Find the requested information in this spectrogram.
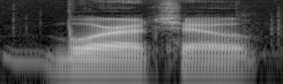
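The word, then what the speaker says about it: Borracho: That's that's the drunk guy from Mortal Kombat for people who don't know because Bo Raicho is Boracho. It's basically Spanish for drunk is what it means.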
